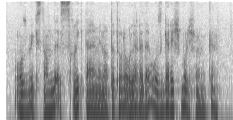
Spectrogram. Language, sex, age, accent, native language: Uzbek, male, 25-34, Farg'ona, Uzbek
